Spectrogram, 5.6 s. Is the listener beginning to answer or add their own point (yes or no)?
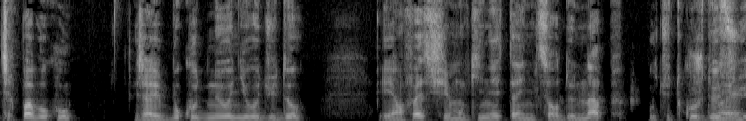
no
